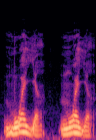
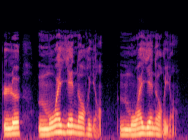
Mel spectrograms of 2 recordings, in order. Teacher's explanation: So it's interesting here because normally if you would have only this word here, you would pronounce it moyen, moyen, okay? But then as you've got this vowel after, okay, you get to make the liaison between the two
